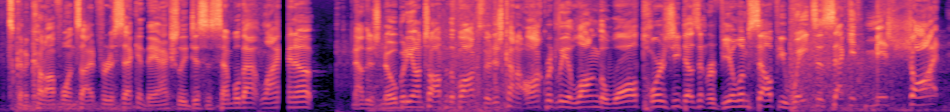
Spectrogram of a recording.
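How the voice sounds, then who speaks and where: A man doing fast, excited play-by-play commentary on a match, with jokey asides. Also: a little high, background noise. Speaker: esports caster.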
